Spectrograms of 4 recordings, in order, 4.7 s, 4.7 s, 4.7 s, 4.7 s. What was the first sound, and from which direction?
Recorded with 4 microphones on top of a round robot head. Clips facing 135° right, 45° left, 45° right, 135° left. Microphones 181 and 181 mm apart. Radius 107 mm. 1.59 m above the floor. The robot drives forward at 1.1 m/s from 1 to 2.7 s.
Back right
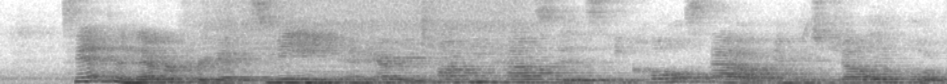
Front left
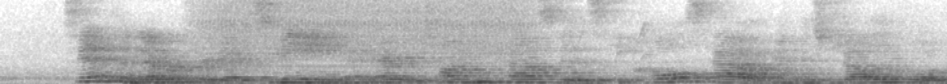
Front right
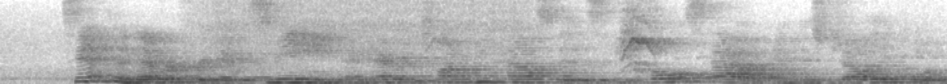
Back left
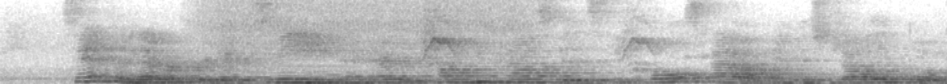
A woman speaking, 115° right.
